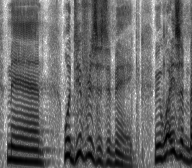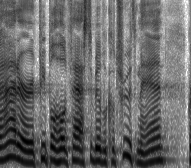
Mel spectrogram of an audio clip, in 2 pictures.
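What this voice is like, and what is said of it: Imitates another person's voice. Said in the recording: “your best Daryl Hall imitation”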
